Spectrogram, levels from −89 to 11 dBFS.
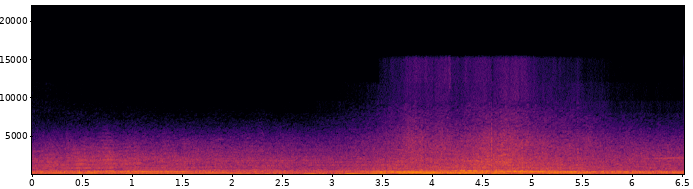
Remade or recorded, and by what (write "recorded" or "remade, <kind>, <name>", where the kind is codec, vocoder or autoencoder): recorded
